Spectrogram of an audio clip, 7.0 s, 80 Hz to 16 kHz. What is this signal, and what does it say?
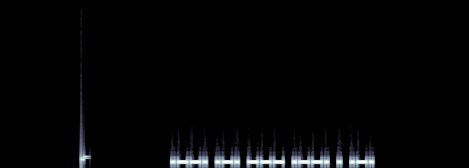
Morse code, heard as a keyed tone, about 25 wpm, 700 Hz. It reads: PROPER
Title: Six Letter Words - 25wpm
